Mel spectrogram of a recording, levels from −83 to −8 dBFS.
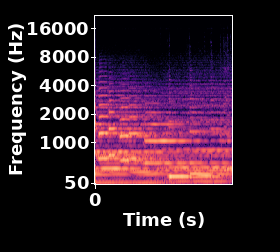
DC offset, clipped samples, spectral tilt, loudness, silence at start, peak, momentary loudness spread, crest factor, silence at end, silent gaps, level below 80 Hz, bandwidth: under 0.1%; under 0.1%; -7 dB/octave; -20 LUFS; 0 s; -6 dBFS; 5 LU; 12 dB; 0 s; none; -36 dBFS; 8.8 kHz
